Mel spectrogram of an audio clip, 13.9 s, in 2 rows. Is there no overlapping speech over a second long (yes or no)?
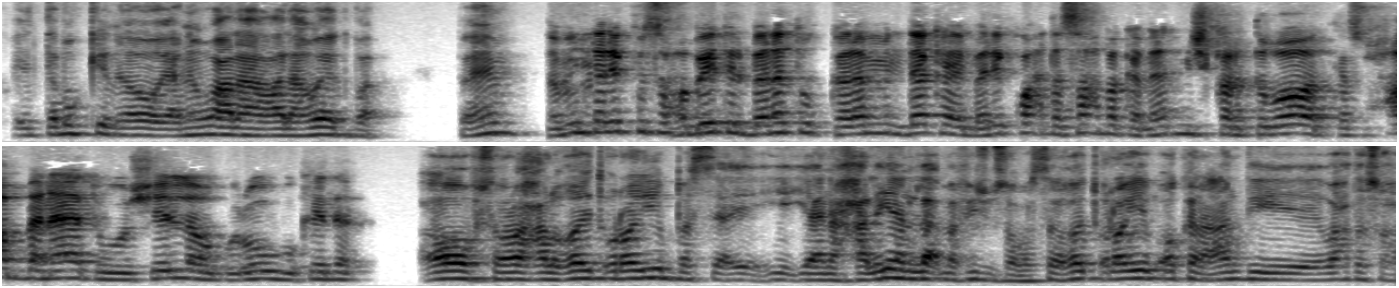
yes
